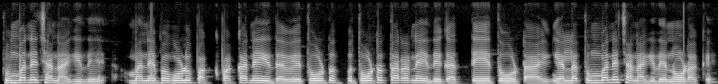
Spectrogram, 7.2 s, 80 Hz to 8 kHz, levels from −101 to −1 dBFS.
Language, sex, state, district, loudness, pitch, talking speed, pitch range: Kannada, female, Karnataka, Shimoga, -14 LUFS, 200 Hz, 160 wpm, 190-215 Hz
